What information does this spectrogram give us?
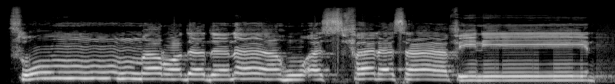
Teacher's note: ثم کے میم میں غنہ کریں گے اس لیے کہ میم کے اوپر تشدید ہے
